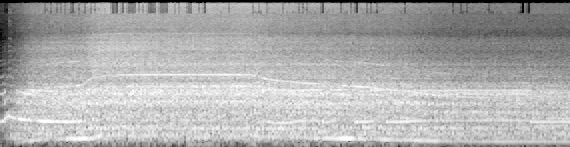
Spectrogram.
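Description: A RYOBI battery-powered electric leaf blower spins up and runs with a loud, steady whooshing whine that shifts pitch slightly as speed changes, close and continuous.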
